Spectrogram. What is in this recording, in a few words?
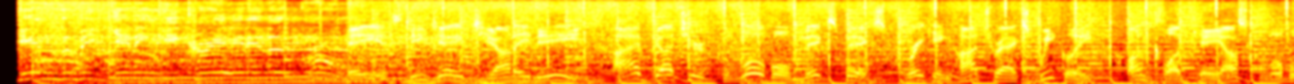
Promo Strictly Dance Radio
